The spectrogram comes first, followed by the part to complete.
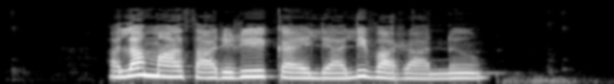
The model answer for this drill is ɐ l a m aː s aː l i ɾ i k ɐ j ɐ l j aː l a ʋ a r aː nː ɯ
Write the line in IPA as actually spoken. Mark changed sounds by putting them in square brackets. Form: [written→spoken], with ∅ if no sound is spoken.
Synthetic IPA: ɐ l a m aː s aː [l→ɾ] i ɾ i k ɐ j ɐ l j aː l [a→i] ʋ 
